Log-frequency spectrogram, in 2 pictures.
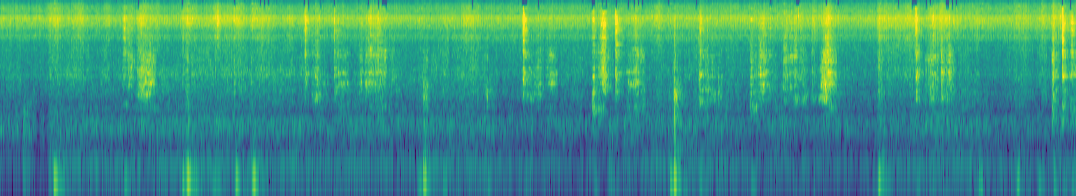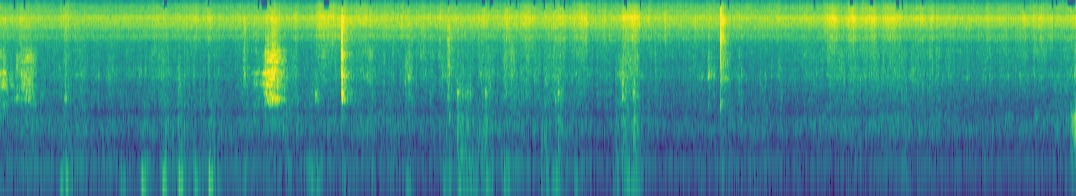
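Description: Ripe banana slices frying in a pan while being flipped, a steady soft sizzle with scattered scraping and light clinks from the utensil, close and moderately quiet.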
